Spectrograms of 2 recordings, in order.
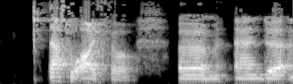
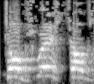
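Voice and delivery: higher, louder call for Dobbs across the set; retold shout; 11 semitones higher, 6 dB louder, slower than usual. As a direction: bark out the name like an angry director. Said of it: "and Jim said".

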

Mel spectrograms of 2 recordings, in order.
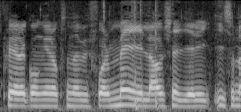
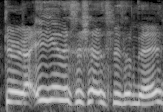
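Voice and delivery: mock belittling boyfriend; 6 semitones higher than usual. Listener mimics the boyfriend's belittling line.

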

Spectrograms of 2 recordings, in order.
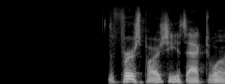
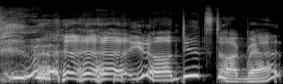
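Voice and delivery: very high, laughing squeal; laughing squeak; 14 semitones higher, 3 dB louder, much slower than usual. Pretend.

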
